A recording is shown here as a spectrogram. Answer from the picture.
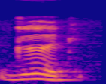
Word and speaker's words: good: Quando a gente vai pronunciar good, a gente pronuncia com o som do U. Os dois O basicamente vai ter o som de U. Então a gente vai falar good morning, good afternoon, ok? O D, ele também vai ter a pronunciazinha um pouco mais leve, tá? Quase impronunciável.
